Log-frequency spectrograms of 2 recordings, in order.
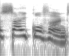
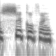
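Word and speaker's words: sycophant: सिकोफेंट, इसको बहुत सारे लोग बोलते हैं साइकोफेंट. साइकोफेंट नहीं है, इट्स अ सिकोफेंट.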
